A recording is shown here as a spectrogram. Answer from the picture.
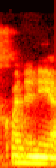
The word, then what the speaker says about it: Koinonia: And then when we moved to Americus, Georgia, where I went to high school, when we moved away from Koinonia, it's pronounced Koinonia, actually. It's a funky, weird name. It's a Greek word that means community.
